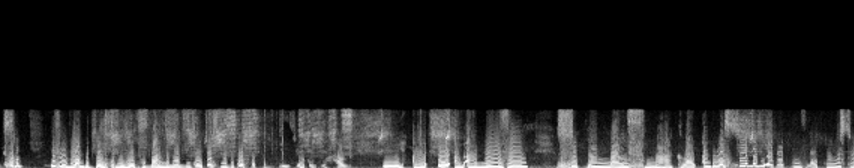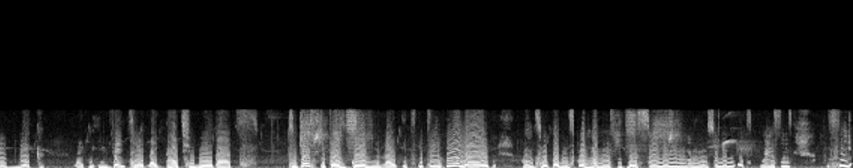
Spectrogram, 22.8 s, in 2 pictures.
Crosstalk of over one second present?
No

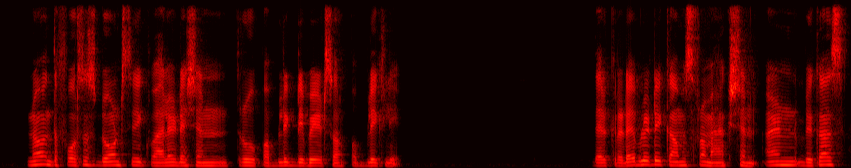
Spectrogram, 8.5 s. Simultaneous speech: No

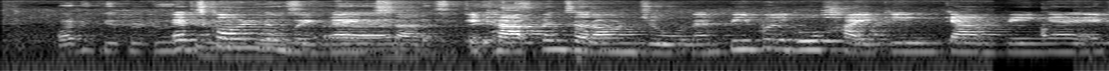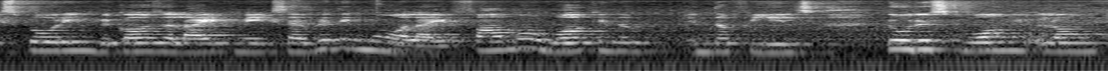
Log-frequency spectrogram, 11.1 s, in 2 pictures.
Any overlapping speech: Yes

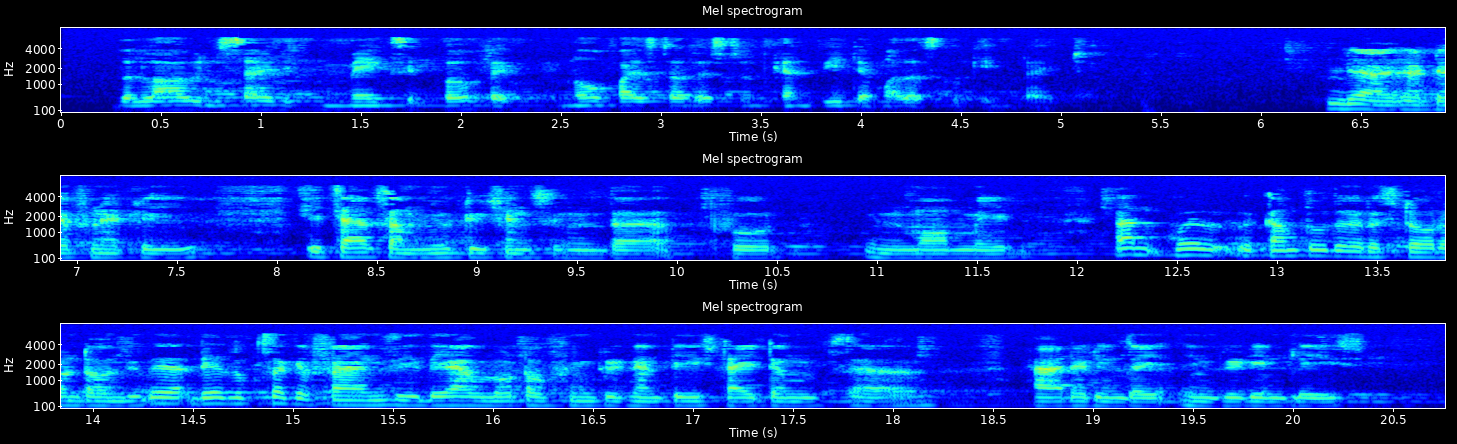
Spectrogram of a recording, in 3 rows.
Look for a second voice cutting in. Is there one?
No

